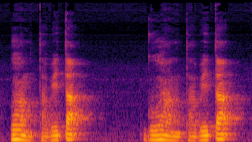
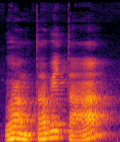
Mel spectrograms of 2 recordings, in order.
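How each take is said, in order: First: "tabeta" dropped, softer; falling answer tune. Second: "tabeta" lifted at the end; casual question, end of "tabeta" going up; rising question. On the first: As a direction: let "tabeta" settle down as an answer. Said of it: "intonasinya turun". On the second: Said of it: "untuk bertanya itu, intonasinya naik". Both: Shown as a demonstration.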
